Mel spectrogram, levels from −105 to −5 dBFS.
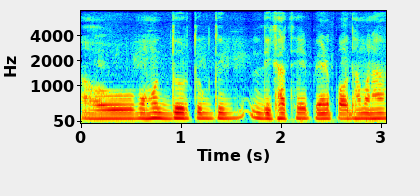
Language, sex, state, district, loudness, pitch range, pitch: Chhattisgarhi, male, Chhattisgarh, Rajnandgaon, -16 LUFS, 125-130 Hz, 130 Hz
